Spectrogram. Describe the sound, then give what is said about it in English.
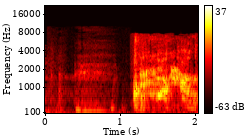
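A man who has just smoked a big bong hit clears his throat, then breaks into a loud, harsh coughing fit, rough, raspy hacks that run without pause to the end. “He's coughing up a lung. He just smoked a big bong toke.”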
